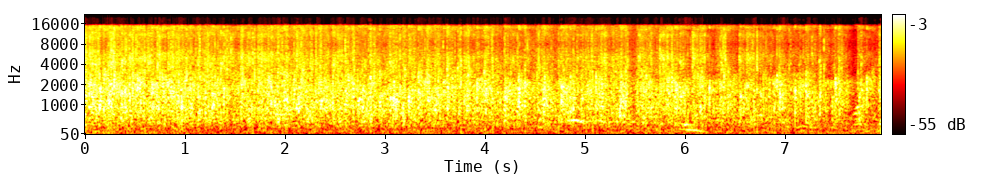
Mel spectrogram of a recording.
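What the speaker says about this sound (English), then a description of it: "I'd like to give them a round of applause if you guys." Reunion crowd claps in a sustained round of applause, many hands at once, steady and full throughout with faint voices mixed in.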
